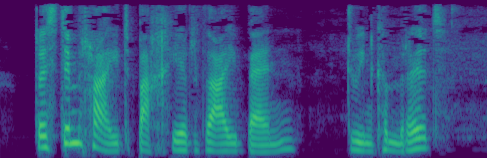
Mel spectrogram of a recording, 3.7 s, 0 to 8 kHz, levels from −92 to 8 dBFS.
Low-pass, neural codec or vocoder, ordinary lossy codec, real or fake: 7.2 kHz; none; MP3, 32 kbps; real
